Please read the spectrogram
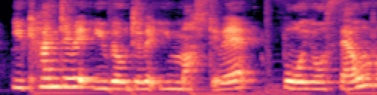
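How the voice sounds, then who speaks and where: Over music in the background, a woman speaks with ordinary pitch variation amid audible room echo. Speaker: lifestyle content creator. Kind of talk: motivational vlog talk. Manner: occasionally halting, word-finding difficulty; animated.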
